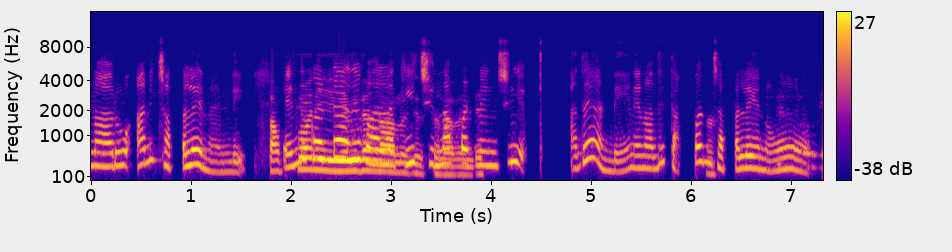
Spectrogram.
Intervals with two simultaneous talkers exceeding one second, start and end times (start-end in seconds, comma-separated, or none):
2.0-3.9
